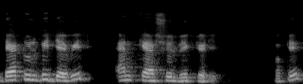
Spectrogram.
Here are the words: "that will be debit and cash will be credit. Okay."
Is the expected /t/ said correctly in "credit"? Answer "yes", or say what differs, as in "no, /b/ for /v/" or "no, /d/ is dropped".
no, /t/ is dropped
